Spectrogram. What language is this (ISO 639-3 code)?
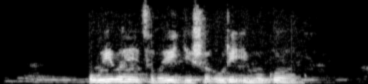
kin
